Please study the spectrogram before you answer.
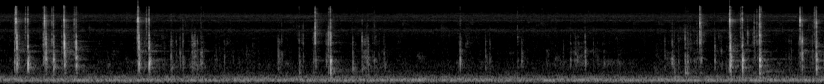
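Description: Fingertips press the keys of a backlit Motospeed mechanical keyboard with blue switches and plastic keycaps in slow typing. Sharp, bright clicks come in bursts at the start and end, with sparser taps in between, over a faint low hum.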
